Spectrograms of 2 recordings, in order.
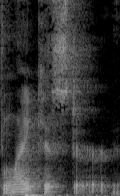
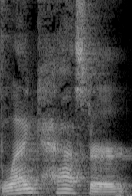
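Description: First: It is pronounced the Pennsylvania way. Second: It is pronounced the California way. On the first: It names the town in Pennsylvania. "It's Lancaster if it's Pennsylvania" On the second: It names the town in California. "It's Lancaster if it's California"

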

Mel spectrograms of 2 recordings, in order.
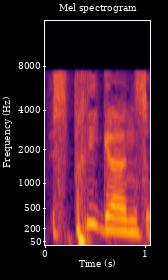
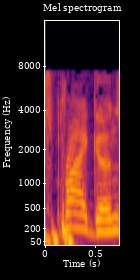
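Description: First: The first vowel sounds like 'ee'. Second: The first vowel sounds like 'eye'. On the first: The speaker calls it wrong. "un groupe qui s'intitule Spriggans" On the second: The speaker calls it right. "je pense que ça se prononce plutôt comme ça, puisque quand le I est accentué, il se prononce I"

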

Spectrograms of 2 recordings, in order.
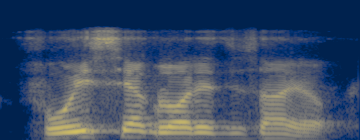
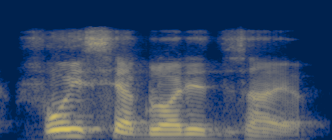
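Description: No difference in how they are said.

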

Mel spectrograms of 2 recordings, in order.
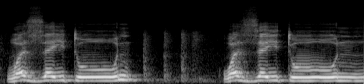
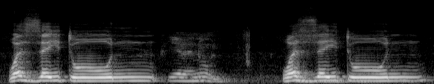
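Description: The two takes are said the same way.

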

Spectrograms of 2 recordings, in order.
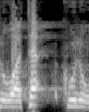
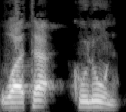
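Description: First: The glottal stop is pressed hard and forceful. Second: The glottal stop is light and smooth. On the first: The speaker calls it wrong. "البعض ربما يضغط على الهمزة فيأتي بها يعني كالمتهوع" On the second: The speaker calls it right. "هكذا يأتي بها يلطف الهمزة"

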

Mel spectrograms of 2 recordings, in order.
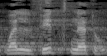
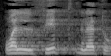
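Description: The two takes are said the same way.

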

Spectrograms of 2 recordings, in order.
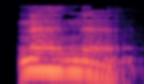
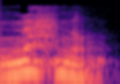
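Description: First: The word ends with an 'a' vowel. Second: The word ends with a 'u' vowel. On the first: This is the colloquial regional form. The speaker calls it wrong. "Itu nahna itu perkataan orang-orang Jordan, orang-orang Syria" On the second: This is the standard form. The speaker calls it right. "Harusnya nahnu"

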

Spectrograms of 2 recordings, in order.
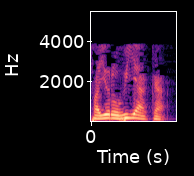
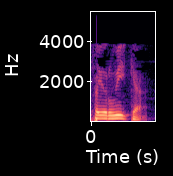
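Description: First: The word is said with a 'ya' syllable. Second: The word is said without a 'ya' syllable. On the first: The speaker calls it wrong. "Bukan fayurwiyaka" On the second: The speaker calls it right. "Ya di sini fayurwika"

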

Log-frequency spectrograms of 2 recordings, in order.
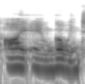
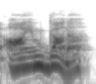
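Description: First: Every word is said in full. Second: Going to is reduced to gonna. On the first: "قلنا قبل كده I am going to" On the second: "ممكن تقول I am gonna"

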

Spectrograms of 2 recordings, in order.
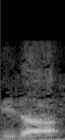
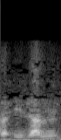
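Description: First: The word ends with a long a vowel. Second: The word ends with an n sound. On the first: The speaker stops at this word. "فإنك عند الوقت تقول إذا" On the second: The word is said within running speech. "جعلته فتحتين وقلت إذا"

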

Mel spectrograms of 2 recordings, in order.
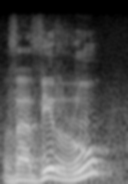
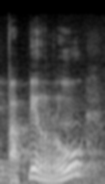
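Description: First: The word is said with v sounds. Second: The word is said with p sounds. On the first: "ini perubahan huruf fa menjadi huruf v" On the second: "perubahan huruf fa menjadi huruf p"

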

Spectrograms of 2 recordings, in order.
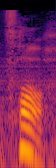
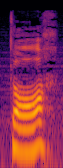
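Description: First: The name is said with an English pronunciation. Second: The name is said with a Portuguese pronunciation. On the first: The speaker calls it right. "já que eu tô aqui nesse momento speak English" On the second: The speaker calls it wrong. "não é Thor"

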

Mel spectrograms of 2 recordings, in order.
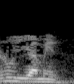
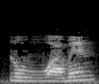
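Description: First: The middle consonant is a y sound. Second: The middle consonant is a w sound. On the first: The original waw is changed to ya. "kalau iklal maka diganti dengan ya" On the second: The original waw of the root is kept. "Kalau tasrih tetap wawu"

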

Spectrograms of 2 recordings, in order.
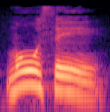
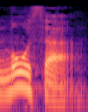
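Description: First: The final vowel leans strongly toward 'e'. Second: The final vowel is a fully open 'a'. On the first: "يميلها أكثر وأكثر بما يسميه العلماء الإمالة الكبرى" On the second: "من كان يفتح الألفات وهو الأصل"

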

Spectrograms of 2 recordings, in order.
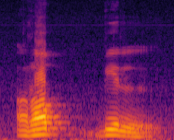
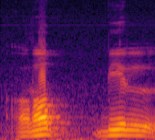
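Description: No difference in how they are said.

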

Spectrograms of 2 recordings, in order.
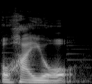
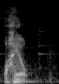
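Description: First: The final vowel is held long and stretched. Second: The final vowel is short and clipped. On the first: "she extends it. It becomes おはよう. That U kind of extends the O" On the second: "some people might just say おはよう"

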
